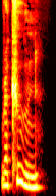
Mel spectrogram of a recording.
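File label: "raccoon", English, uk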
